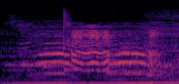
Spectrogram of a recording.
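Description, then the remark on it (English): A single wavering, nasal goat-like bleat lasting about half a second, most likely a person's voice imitating a goat, heard alone over a low steady hum. “There's the goat again.”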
